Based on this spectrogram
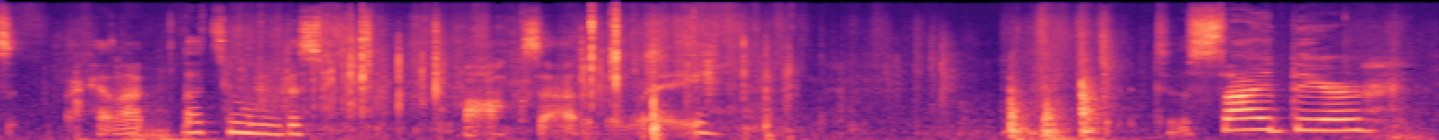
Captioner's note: clatter as box is set on table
